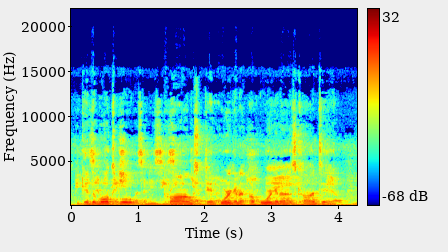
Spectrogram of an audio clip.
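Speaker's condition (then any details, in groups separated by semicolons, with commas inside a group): No condition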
